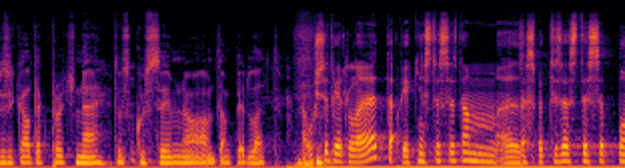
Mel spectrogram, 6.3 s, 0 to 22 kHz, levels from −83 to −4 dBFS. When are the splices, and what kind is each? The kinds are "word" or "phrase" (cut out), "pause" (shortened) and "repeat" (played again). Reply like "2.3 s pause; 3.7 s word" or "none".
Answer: 1.1 s word; 2.0 s word; 3.3 s word; 4.0 s word; 5.2 s word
